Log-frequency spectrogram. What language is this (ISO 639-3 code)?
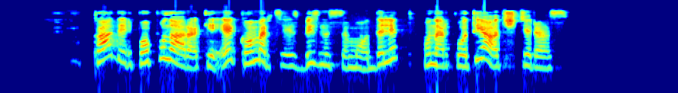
lav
